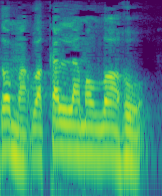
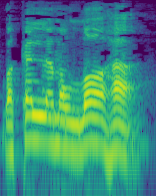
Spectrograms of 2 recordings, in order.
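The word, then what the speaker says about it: وَكَلَّمَ ٱللَّهُ: berbicara dengan Nabi Musa itu cara bacanya Allah ya di wamallahu sehingga maknanya Allah yang subjek Musa yang objek Musa Alaihi Salam kata mereka harusnya dibaca wamallaha Allah objek Musa ngomong sama Allah dengan ngomong Sebenarnya ini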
